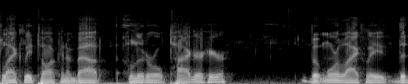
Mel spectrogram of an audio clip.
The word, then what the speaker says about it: Tyger: It's called Tiger. Let's see. It's called The Tiger, and tiger is spelled Tyger.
